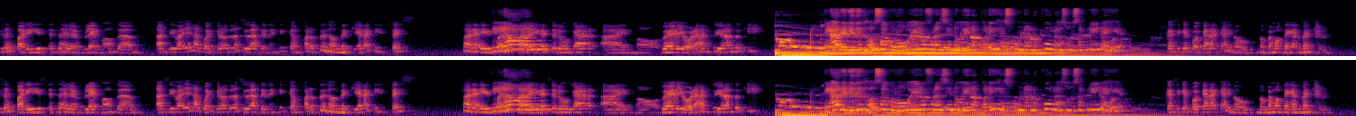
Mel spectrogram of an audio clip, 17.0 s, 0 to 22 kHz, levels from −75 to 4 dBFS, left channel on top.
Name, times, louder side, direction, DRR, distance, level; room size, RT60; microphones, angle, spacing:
voice 1, 0.0-5.1 5.8-9.5 10.5-10.8 13.7-14.0 14.6-16.6, right 2 dB, 80° right, 1.0 m, -30 dB
voice 2, 6.1-6.9 10.3-14.0, equal, 5° left, 0.6 m, -23 dB
sound 1, 9.7-14.4, left 6 dB, 85° left, 0.3 m, -21 dB
2.5 x 2.4 x 2.8 m
head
